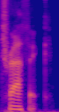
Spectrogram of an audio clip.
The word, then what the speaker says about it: Traefik: these Services efficiently enter trafic pronounced traffic traic makes life easier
